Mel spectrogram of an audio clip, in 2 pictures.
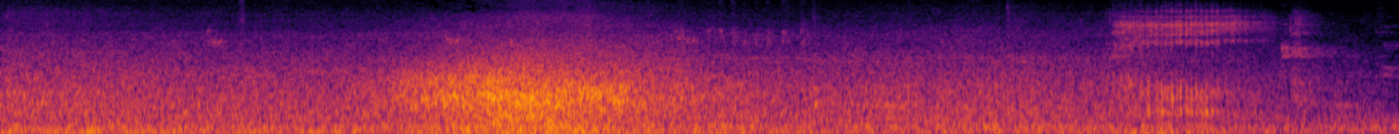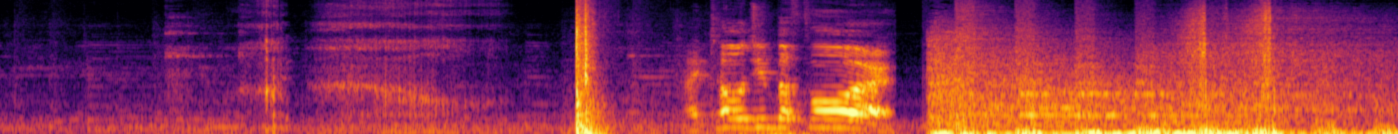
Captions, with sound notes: *snoring* *slamming on the bar* I told you before *sound FX*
